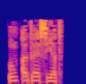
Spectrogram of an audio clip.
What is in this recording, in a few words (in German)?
"umadressiert", German; adjectives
